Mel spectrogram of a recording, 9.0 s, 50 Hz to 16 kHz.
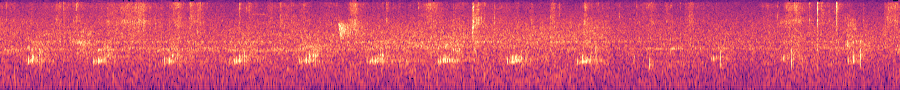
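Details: Keel-billed toucan in the Maya forest around the pyramids of Calakmul, Mexico: a dry, frog-like croak repeated steadily about every 0.7 seconds, over a constant hiss of forest background.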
